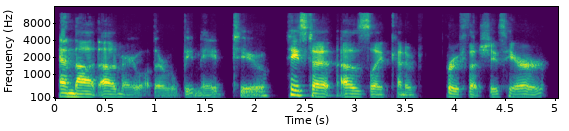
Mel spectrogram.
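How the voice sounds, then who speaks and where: A man's voice: fairly low pitch, moderate pace, gravelly. A man playing in a tabletop roleplaying game, casually working out his character's actions aloud in a tentative way. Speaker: player in a tabletop RPG. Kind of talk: casual improvised game talk.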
